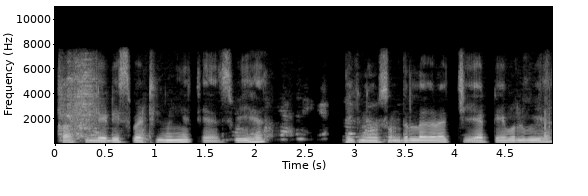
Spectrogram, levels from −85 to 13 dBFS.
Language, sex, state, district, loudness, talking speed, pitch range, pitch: Hindi, male, Bihar, Muzaffarpur, -16 LUFS, 250 wpm, 120-145 Hz, 130 Hz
